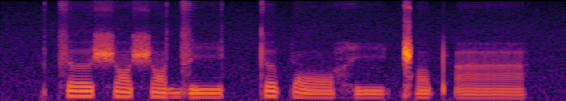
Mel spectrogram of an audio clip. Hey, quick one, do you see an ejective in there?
yes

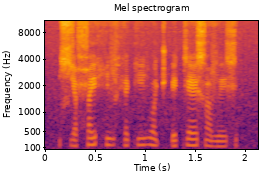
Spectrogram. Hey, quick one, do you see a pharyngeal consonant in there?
yes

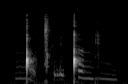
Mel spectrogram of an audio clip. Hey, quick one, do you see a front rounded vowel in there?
yes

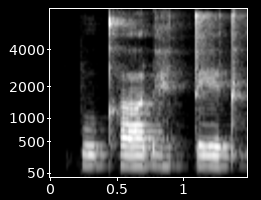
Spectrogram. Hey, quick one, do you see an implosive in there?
yes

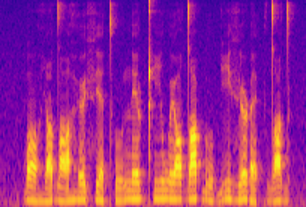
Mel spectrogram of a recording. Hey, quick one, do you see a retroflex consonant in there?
yes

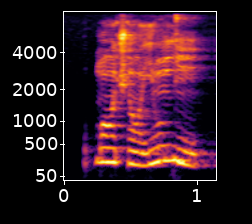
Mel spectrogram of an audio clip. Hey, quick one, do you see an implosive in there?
yes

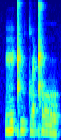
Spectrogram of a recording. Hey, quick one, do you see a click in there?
yes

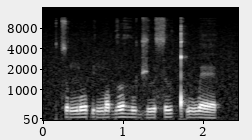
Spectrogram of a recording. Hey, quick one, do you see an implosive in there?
yes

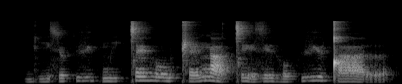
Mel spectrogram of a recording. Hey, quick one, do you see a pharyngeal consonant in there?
no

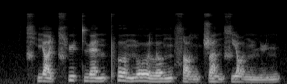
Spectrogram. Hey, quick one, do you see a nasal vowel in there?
no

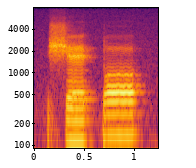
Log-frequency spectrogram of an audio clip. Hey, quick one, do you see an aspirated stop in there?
no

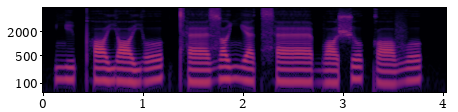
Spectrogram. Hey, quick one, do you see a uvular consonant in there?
no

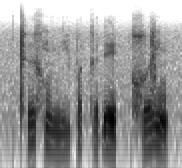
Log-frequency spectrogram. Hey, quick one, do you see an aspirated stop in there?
yes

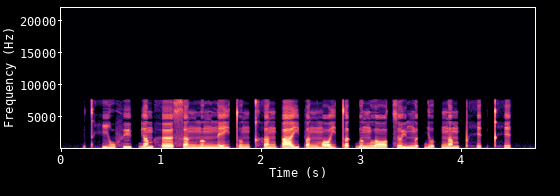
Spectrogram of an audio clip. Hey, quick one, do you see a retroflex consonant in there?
no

